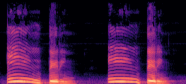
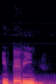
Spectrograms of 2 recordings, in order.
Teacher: proparoxítonas, antepenúltima sílaba, ela é que será tônica.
